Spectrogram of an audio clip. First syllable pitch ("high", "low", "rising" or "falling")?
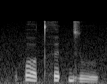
falling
